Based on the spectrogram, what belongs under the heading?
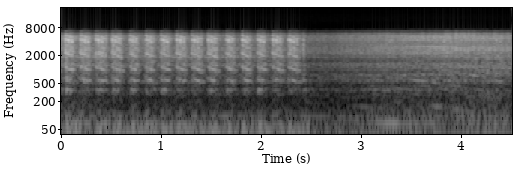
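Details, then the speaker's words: '72 Dodge Tradesman van with points ignition, carb primed, air cleaner off: starter spins briskly at about three beats a second with no firing, then stops; cranks but no start, owner suspects no spark and goes for sandpaper for the points. "that does not sound like there's a spark so I turn that off and I'll go get some more sandpaper"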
